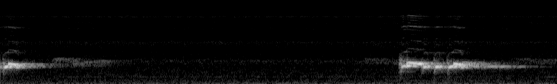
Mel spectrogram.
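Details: Zebra dove, a white local wild-type bird, gives a rolling cooed phrase ending in a sustained tone, then about three seconds of quiet before another burst of rapid, bubbling coos.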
